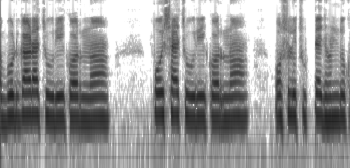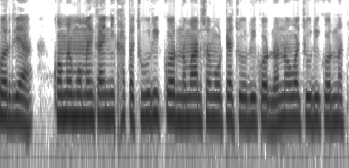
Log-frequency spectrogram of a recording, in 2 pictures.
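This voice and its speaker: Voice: sits high, dry recording. A performer voicing a chatty, fretful village cartoon character with a rural western Madhya Pradesh accent, repeating phrases in comedy dialogue. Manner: repetitive, chattering.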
